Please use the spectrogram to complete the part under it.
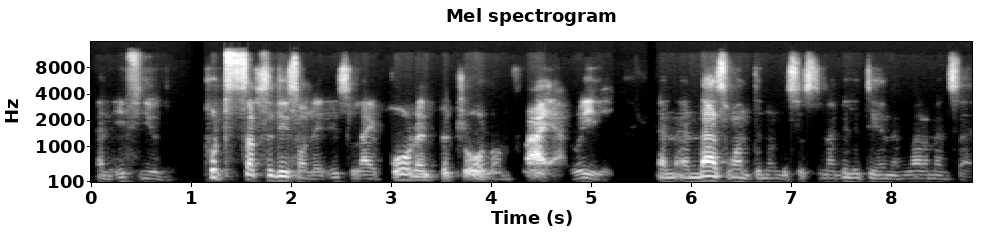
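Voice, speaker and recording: A middle-aged male academic speaks on an online panel with a husky, slightly breathy voice. His tone is dark and mellow. He talks conversationally and drifts into playful asides. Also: sits low, moderate pace, low-quality recording. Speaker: academic fisheries researcher, webinar panelist. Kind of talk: webinar talk.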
